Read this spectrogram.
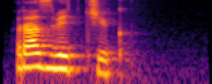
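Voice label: "разведчик", Komi, female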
